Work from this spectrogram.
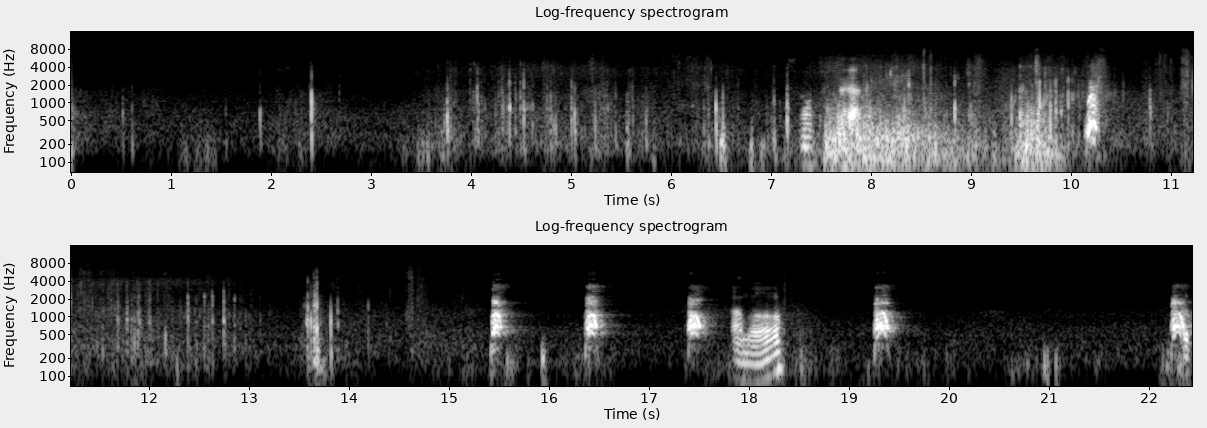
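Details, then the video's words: Finnish Spitz named Aamu barking at a pond for fun, possibly to relieve stress; after rustling, footsteps and faint voices, about six short, sharp barks ring out roughly a second apart. "Pond Barking"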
